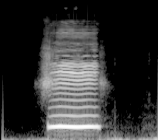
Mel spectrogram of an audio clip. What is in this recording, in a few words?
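"ri", Mandarin Chinese pinyin; pinyin2; pinyinji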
